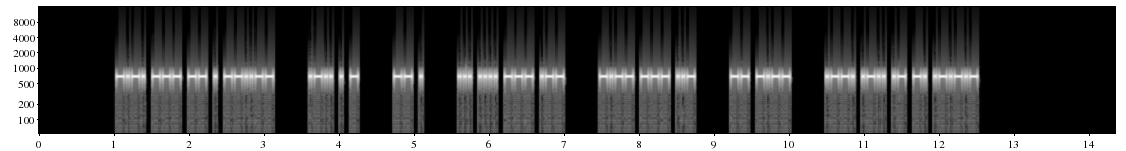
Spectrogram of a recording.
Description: Morse code, heard as a keyed tone, about 34 wpm, 700 Hz. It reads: COME, LET ME SHOW YOU MY PLAN.
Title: 2x Word-Spacing - Sentences from Top 500 Words - 35wpm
